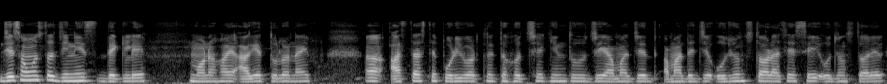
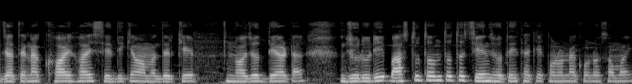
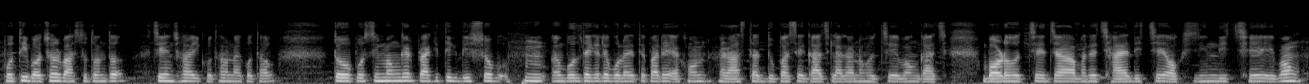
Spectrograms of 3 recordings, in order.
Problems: none marked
